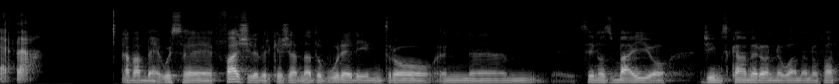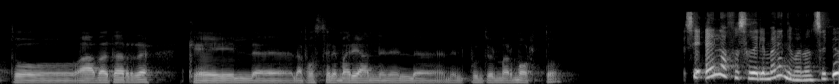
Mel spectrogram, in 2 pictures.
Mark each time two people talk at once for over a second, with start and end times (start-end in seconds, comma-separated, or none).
none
